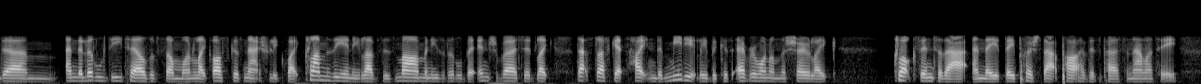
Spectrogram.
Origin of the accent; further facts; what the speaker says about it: London, United Kingdom; it's on par with what it felt like to be in New York as a Londoner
